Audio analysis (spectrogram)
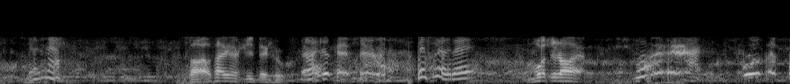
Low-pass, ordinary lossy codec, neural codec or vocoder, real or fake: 3.6 kHz; none; codec, 24 kHz, 1.5 kbps, HILCodec; fake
